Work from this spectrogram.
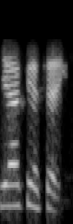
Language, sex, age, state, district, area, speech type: Hindi, female, 30-45, Uttar Pradesh, Ghazipur, rural, conversation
